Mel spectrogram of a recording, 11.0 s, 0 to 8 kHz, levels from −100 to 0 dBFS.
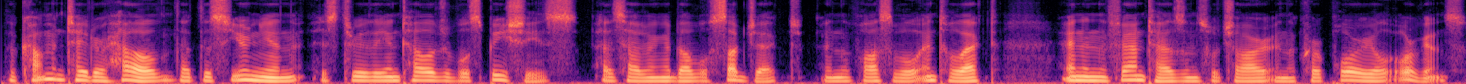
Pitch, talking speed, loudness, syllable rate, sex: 130 Hz, 165 wpm, -17 LUFS, 5.0 syllables/s, male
